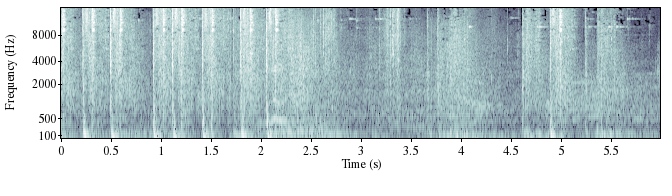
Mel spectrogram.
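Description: Video game shooter gunfire: many sharp shots crack in quick succession for about two seconds, then a lower rumbling stretch, then a few more loud shots near the end.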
